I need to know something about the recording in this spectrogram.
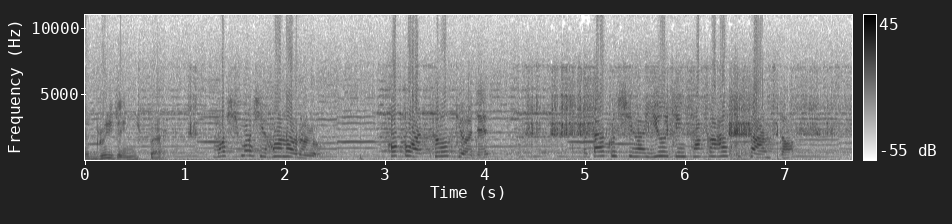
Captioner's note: speaking Japanese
